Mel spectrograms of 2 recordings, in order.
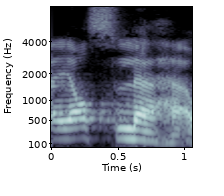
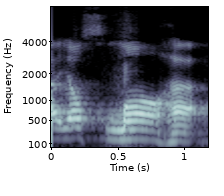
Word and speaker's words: يصلاها: فأنذرتكم نارا تلظى لا يصلاها، واللام هنا مرققة. البعض يقول لا يصلاها، يصلا، لا، لا يصلاها، لا، بدون إمالة الألف.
